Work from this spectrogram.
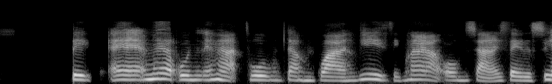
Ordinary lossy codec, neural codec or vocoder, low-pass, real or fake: none; codec, 16 kHz, 0.5 kbps, FreqCodec, larger model; none; fake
